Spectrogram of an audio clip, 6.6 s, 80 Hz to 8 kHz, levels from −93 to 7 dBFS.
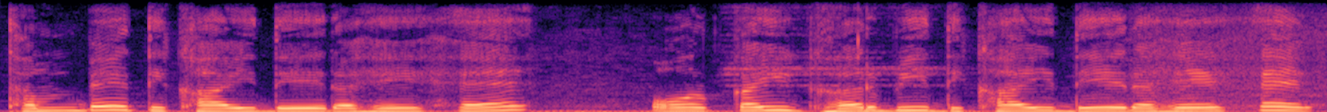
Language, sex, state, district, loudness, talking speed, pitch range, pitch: Hindi, male, Madhya Pradesh, Dhar, -12 LUFS, 115 wpm, 200-225 Hz, 215 Hz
